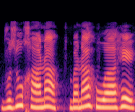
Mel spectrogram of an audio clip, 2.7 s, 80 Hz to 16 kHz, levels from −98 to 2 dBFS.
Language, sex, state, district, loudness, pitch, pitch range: Hindi, female, Madhya Pradesh, Bhopal, -12 LUFS, 240 Hz, 235-270 Hz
